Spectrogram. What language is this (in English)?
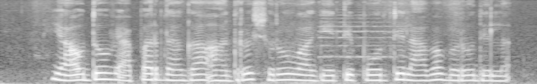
Kannada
